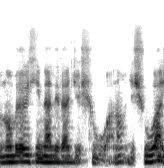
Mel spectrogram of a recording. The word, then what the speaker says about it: Yeshua: traducido no en realidad el nombre correcto es yeshúa yeshúa no Pero obviamente con con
